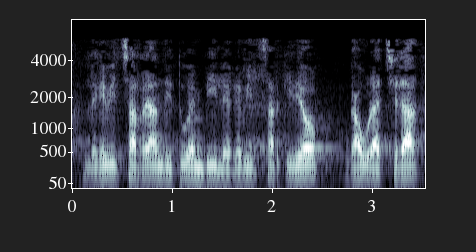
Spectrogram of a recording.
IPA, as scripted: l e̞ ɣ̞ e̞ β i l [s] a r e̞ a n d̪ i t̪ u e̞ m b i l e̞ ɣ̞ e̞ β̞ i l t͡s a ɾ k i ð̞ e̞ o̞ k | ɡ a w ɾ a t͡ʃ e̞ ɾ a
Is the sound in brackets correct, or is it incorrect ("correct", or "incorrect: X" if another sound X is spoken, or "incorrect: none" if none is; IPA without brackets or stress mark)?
incorrect: t͡s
